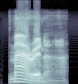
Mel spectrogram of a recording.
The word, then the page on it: mariner: British English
